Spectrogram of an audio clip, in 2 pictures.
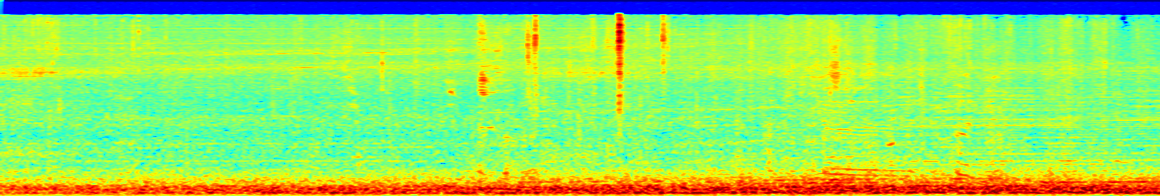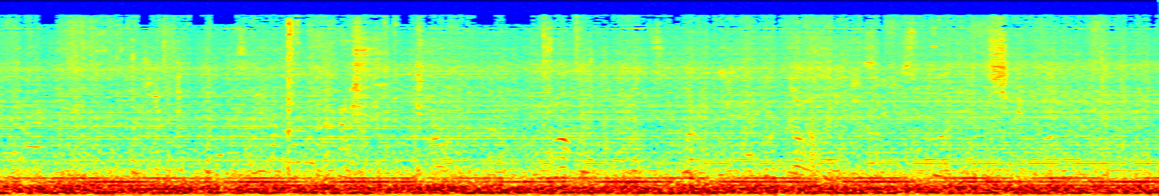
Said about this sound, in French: Attention, décollage imminent. C'est parti.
